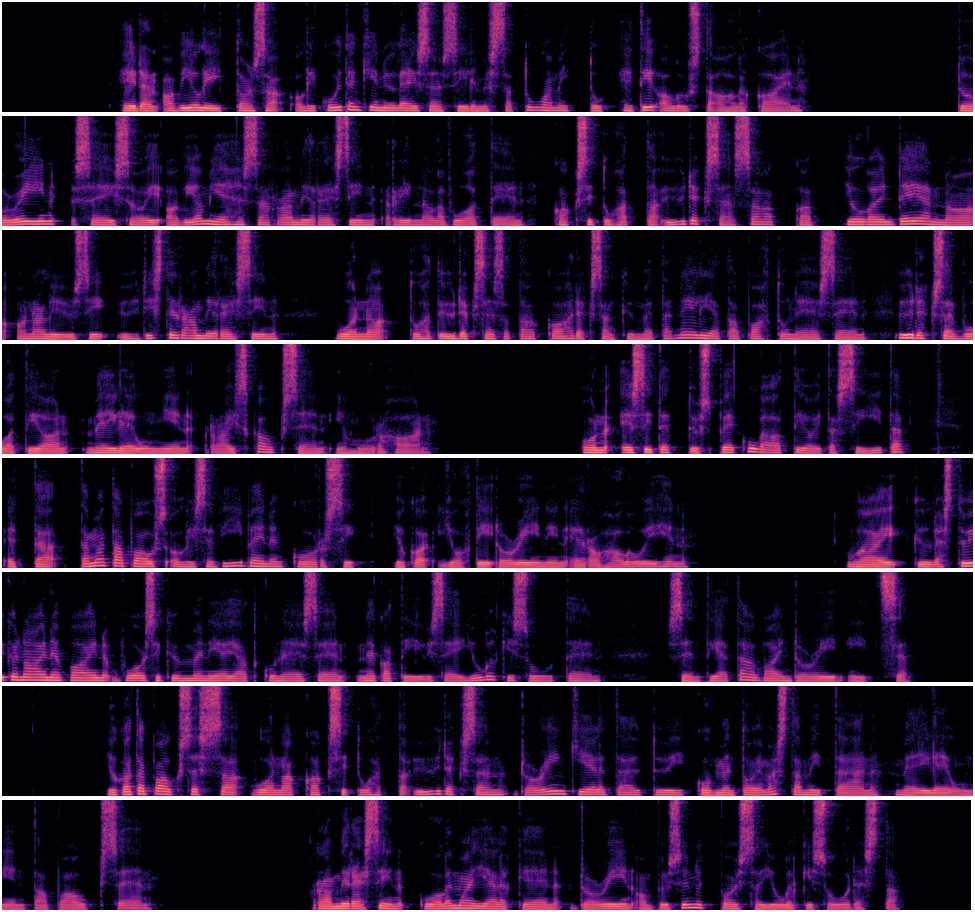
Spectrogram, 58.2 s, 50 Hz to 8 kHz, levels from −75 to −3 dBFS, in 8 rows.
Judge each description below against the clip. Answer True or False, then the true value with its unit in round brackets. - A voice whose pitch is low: False (160 Hz)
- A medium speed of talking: False (80 wpm)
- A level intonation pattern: True (2.3 semitones)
